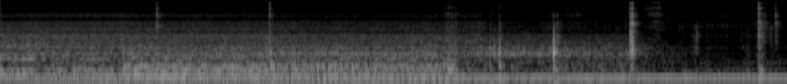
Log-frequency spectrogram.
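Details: Black desk fan after replacing a damaged blade, with the shaft notches aligned to the blade slots, run through speeds one to three: a steady low hum with an even drone and no wobble or rattle; normal running, much better than before.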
